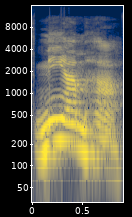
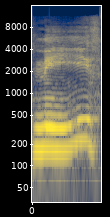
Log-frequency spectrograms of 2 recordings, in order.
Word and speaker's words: Niamh: Niamha. It's pronounced Neve.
